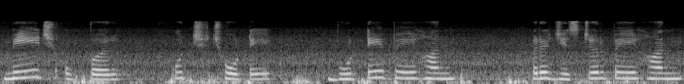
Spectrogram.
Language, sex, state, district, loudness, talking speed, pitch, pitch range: Punjabi, female, Punjab, Kapurthala, -16 LUFS, 90 wpm, 265 Hz, 245-280 Hz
